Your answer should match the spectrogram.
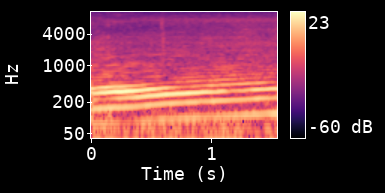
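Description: Small two-stroke engine of a restored Mobylette Raphaël Géminiani moped running close and loud, a buzzy steady drone with a slight dip in pitch midway, no voices.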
